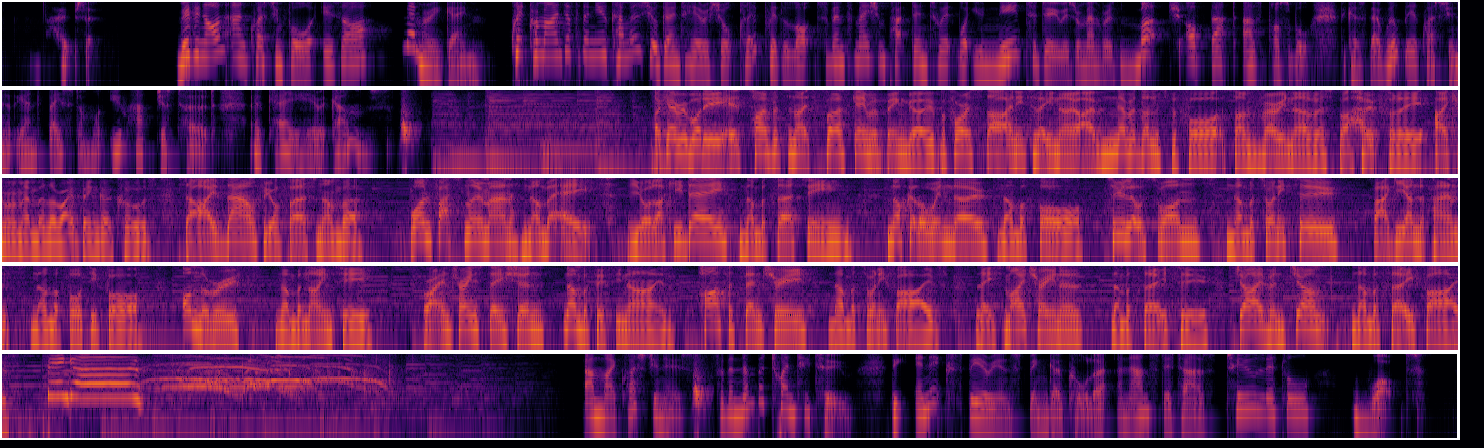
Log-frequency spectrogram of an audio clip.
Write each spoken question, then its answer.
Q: And my question is for the number 22, the inexperienced bingo caller announced it as too little what?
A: And the answer is swans.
